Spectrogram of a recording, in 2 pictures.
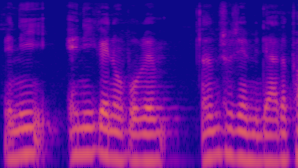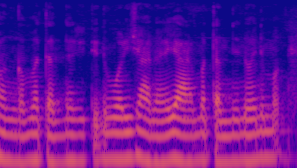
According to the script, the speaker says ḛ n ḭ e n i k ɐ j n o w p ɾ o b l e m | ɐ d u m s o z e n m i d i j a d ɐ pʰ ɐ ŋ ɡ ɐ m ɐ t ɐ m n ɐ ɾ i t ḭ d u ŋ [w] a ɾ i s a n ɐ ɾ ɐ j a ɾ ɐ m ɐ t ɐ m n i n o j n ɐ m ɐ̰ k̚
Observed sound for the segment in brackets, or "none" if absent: w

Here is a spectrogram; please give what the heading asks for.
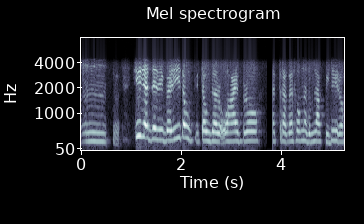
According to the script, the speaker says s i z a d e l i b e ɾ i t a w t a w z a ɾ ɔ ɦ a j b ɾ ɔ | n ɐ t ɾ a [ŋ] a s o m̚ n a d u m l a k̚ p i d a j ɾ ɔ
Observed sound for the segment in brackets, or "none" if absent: ɡ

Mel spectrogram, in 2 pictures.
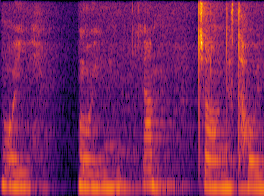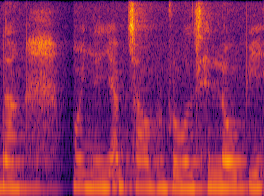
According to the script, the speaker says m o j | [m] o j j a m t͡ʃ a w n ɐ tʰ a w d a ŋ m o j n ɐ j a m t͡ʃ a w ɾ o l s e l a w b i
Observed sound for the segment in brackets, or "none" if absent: m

